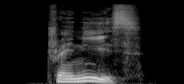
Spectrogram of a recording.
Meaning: 1. genitive singular of Trainee 2. plural of Trainee
- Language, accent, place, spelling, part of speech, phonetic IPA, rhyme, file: German, Germany, Berlin, Trainees, noun, [treɪˈniːs], -iːs, De-Trainees.ogg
